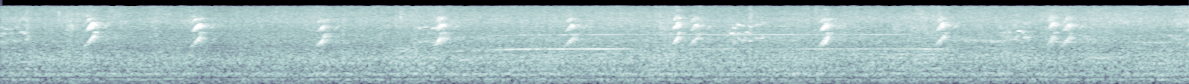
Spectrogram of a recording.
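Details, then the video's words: Foraging honey bees at a Top Bar Hive entrance produce an even, low vibrating hum. Crisp high ticks come roughly once a second, and a thin steady tone passes briefly. "Sonido de las Abejas"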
